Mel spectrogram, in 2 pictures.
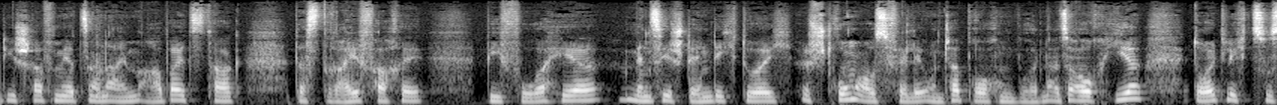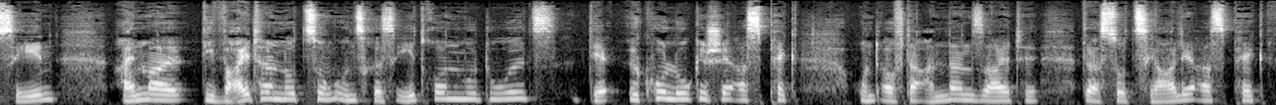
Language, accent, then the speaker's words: German; Germany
